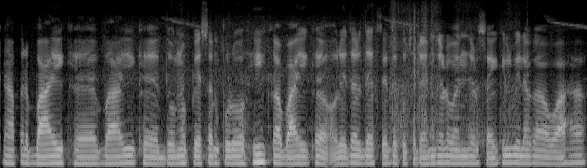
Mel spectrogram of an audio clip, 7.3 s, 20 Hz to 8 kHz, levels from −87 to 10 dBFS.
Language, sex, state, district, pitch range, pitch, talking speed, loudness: Hindi, male, Bihar, Saharsa, 110-120 Hz, 115 Hz, 210 wpm, -23 LUFS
